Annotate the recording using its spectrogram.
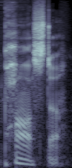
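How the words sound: It is said with an American accent.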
